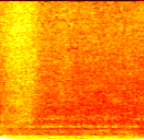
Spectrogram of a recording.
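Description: Quiet room tone: a faint, steady low hum and hiss with no distinct event.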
